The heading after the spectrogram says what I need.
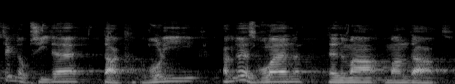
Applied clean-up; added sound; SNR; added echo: neural separator model SepFormer DNS4.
